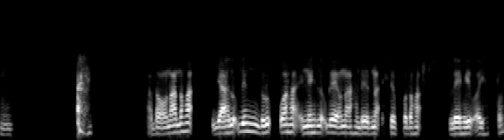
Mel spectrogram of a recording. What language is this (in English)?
Santali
